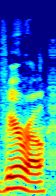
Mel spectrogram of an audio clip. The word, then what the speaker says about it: Vero: already got stuck on vero because i wanted to pronounce it as verro v-e-r-o vero i want to pronounce it as in spanish but then you got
